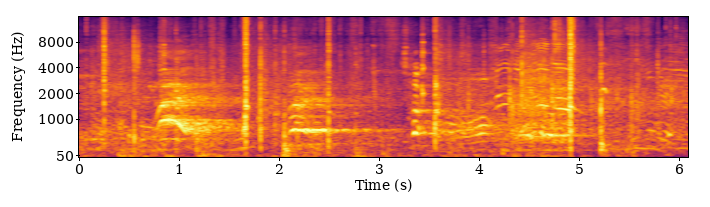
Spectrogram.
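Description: Shuttlecocks smack off rackets in quick rallies in a large echoing hall.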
